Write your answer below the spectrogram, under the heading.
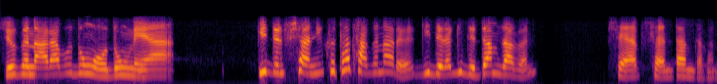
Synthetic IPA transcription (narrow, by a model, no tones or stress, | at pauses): zɯɡɯnaɾabɯduŋɔduŋnaja | ɡ̥idɯɾpʰi̥sanikʰɯtʰatʰaɡɯnaɾɯɡidɯɾaɡidɯɾtamzaɡɯn | pʰi̥sajapʰi̥santamza̰ɡɯn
